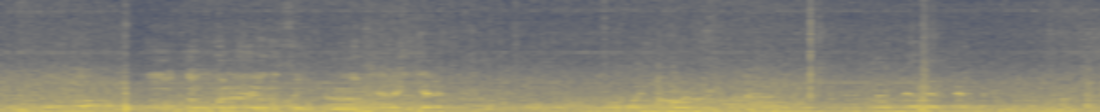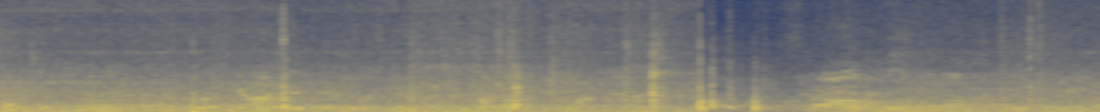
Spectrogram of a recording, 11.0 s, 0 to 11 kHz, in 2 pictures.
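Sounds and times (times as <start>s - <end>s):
onlookers chattering: 0.0s - 11.0s
steady noise: 0.0s - 11.0s.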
